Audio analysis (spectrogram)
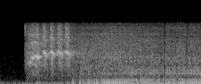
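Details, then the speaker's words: Honda CBR250RR MC22 four-cylinder, after more pilot-screw fuel on cylinder one and a carb sync: short starter whir, catches without throttle, settles into a smooth even idle; starts and idles cleanly. "See that? I just hit the starter. I didn't touch the throttle at all."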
